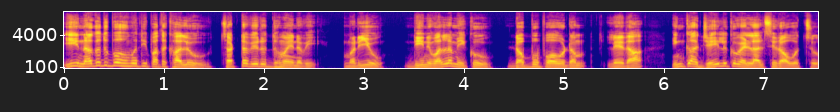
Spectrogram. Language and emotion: Telugu, neutral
